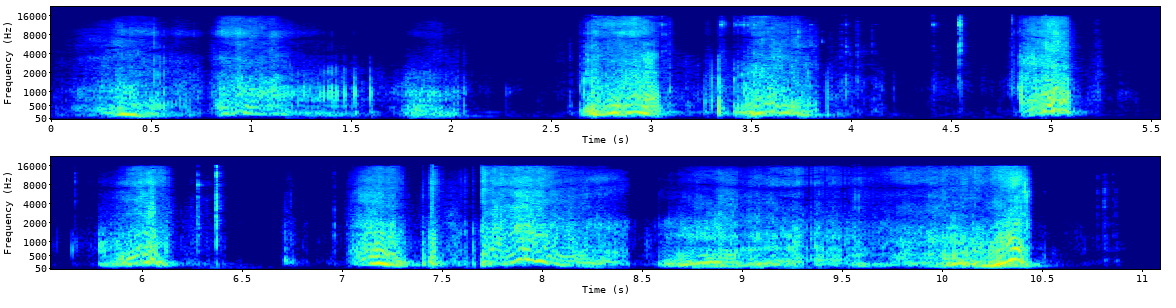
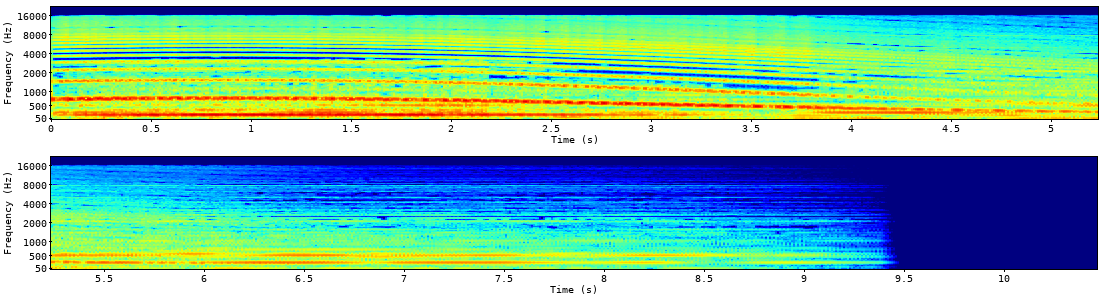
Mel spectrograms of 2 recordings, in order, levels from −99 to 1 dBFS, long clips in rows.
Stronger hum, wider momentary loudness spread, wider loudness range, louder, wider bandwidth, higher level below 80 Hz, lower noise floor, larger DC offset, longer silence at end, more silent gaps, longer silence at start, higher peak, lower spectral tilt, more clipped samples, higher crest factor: neither; second, 16 LU vs 19 LU; second, 3 LU vs 19 LU; second, -44 LUFS vs -12 LUFS; about the same, 16 kHz vs 16.5 kHz; second, -88 dBFS vs -36 dBFS; first, -81 dBFS vs -43 dBFS; neither; second, 0.6 s vs 1.45 s; neither; about the same, 0.1 s vs 0 s; second, -22 dBFS vs 0 dBFS; about the same, -4 dB/octave vs -5 dB/octave; neither; first, 22 dB vs 12 dB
